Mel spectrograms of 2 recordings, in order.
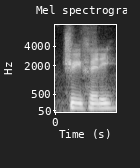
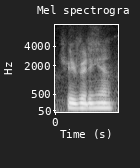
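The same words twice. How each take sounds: First: "Tree fitty" with t for th. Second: "Tree fitty" repeated with t for th. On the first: Cohost quoting the tree fitty meme, "Tree" with hard t. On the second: Host repeating the tree fitty meme to cohost, "Tree" with hard t. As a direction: echo "Tree fitty" lightly. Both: Retold or imitated. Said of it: "a battery fitty".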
